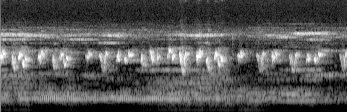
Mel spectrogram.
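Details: Lively yellow-vented bulbul song, a continuous chain of short gurgling, slurred whistles in quick succession, with a constant background hum and thin high whine.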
